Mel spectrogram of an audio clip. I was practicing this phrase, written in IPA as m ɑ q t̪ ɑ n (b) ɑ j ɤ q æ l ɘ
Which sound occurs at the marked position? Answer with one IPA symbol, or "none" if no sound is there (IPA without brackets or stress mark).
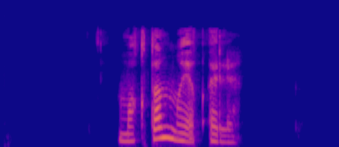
m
